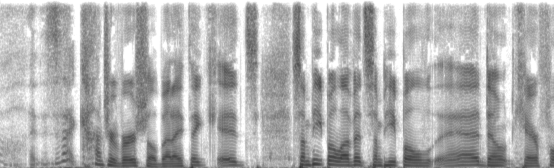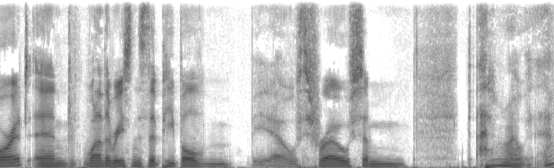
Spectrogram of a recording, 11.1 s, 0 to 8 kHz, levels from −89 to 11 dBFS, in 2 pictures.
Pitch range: 105-130 Hz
